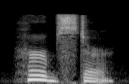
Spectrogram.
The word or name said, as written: herbster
